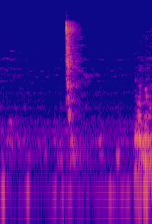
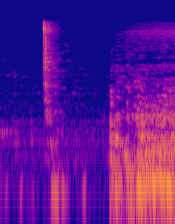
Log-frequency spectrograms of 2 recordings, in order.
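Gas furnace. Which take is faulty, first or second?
second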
